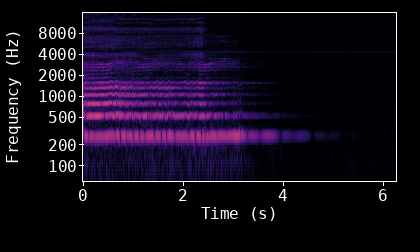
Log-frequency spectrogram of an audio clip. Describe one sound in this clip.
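A young man sings a long held note close to a microphone, slowly fading out.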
